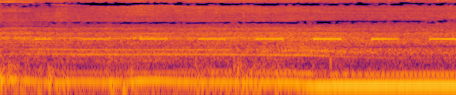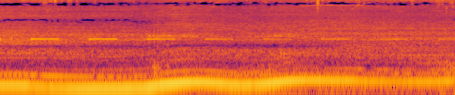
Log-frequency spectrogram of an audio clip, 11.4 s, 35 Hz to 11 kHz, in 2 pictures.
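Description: CAT 938G wheel loader's backup alarm beeping steadily, about three beeps every two seconds, as the loader reverses, over the low rumble of its diesel engine. The engine grows louder about 4 s in and again about 8 s in.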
